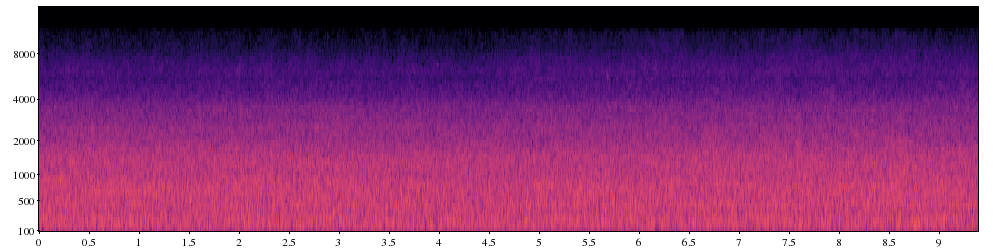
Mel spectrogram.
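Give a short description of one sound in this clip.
A large crowd roars steadily.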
